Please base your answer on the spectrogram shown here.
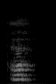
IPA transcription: ɛ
